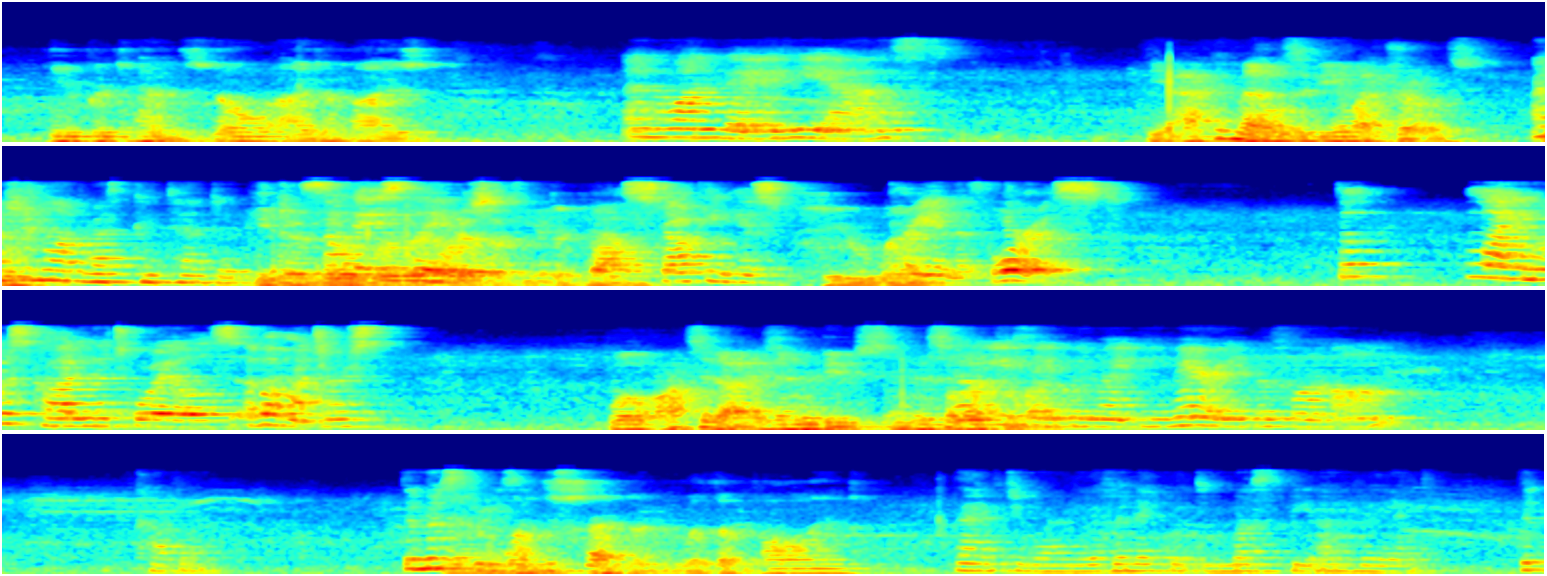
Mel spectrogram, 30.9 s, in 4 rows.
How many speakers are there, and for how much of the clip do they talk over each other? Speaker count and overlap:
6, about 16%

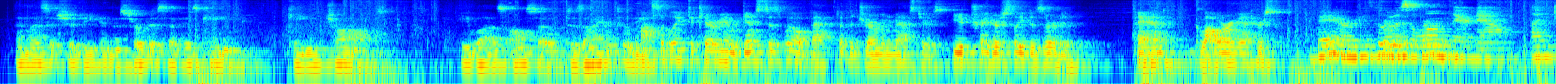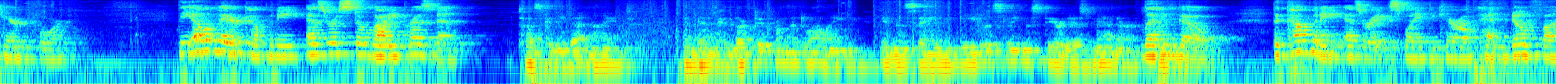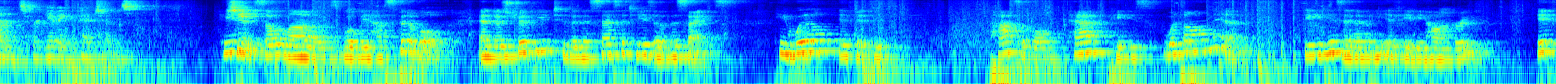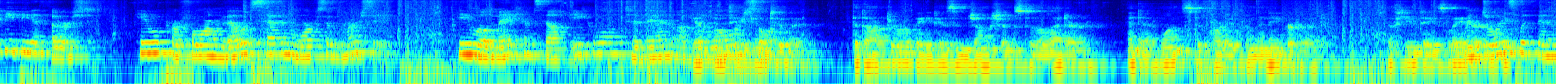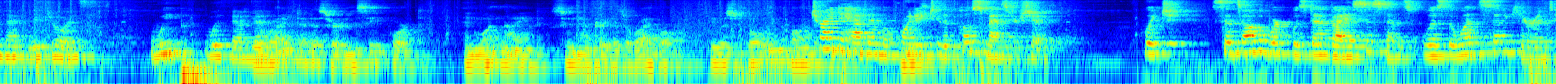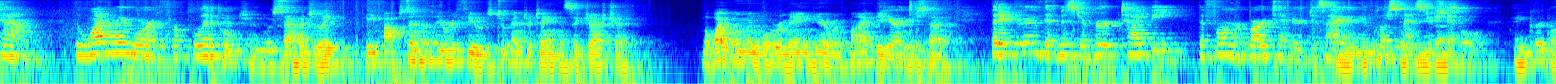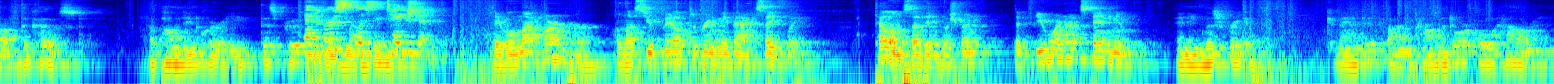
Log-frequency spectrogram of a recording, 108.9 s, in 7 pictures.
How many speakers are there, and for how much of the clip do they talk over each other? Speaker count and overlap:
4, about 9%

